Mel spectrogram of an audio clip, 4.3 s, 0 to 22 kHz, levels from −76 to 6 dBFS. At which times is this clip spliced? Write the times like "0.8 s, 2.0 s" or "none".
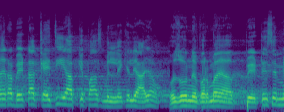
2.4 s

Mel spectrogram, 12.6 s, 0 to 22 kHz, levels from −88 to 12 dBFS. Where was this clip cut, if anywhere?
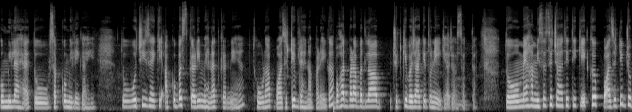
6.7 s

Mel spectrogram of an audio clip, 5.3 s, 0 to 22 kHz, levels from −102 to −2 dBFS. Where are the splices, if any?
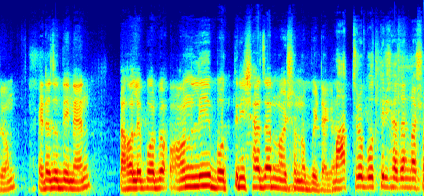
none

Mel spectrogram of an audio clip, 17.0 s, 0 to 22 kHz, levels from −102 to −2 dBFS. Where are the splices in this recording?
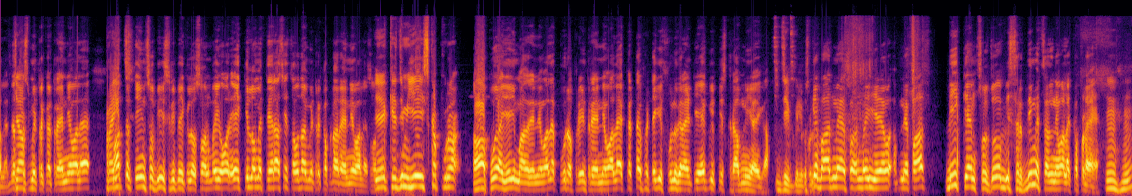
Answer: none

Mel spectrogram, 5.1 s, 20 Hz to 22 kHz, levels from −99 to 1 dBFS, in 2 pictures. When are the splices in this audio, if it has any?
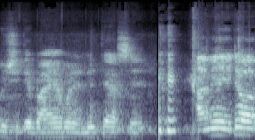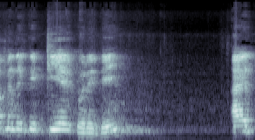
1.6 s

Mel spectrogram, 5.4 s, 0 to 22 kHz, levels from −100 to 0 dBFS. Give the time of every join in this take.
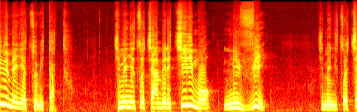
none

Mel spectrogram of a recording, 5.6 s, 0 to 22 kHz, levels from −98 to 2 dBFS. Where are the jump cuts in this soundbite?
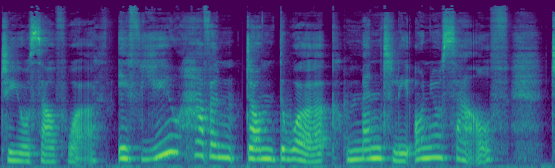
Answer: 1.0 s, 2.4 s, 3.4 s

